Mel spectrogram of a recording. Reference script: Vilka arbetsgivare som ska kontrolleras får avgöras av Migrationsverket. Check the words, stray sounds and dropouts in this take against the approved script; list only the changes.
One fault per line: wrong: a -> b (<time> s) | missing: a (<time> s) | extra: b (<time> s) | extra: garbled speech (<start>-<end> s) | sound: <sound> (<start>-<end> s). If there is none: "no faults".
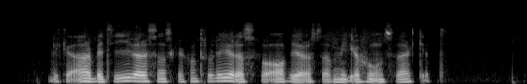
no faults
